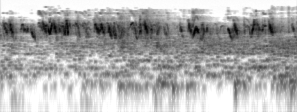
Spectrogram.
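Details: Many sparrows chattering beside an iced-over lake in Bratislavsky Park, Moscow, Russia, in winter: rapid, busy high-pitched chirps overlap in a steady chorus, with soft low murmur underneath.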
